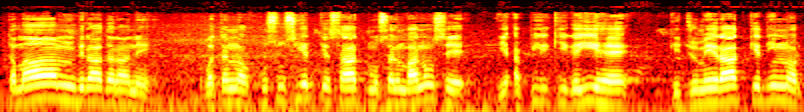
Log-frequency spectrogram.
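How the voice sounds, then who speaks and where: A man, a mosque imam, reading out a formal statement point by point in measured religious diction, outdoors by a street. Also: a little high, a little hiss or hum.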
